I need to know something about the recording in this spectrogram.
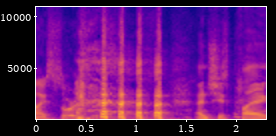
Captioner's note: laughing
